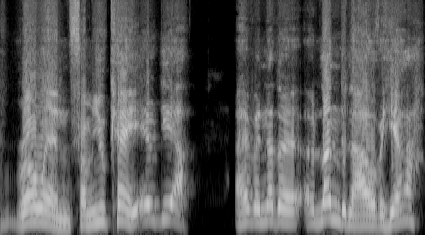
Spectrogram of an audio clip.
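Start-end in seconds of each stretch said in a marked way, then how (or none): 1.5-4.1 high, loud mock British accent; hammed-up British accent greeting a Londoner. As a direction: play up a London accent for the UK viewer. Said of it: "It's my British accent".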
